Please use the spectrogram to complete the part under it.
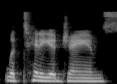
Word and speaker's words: Letitia James: Which is what Letitia James sought in her original complaint last year.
